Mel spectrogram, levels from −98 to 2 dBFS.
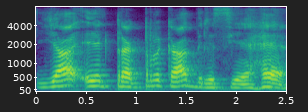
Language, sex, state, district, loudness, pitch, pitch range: Hindi, male, Jharkhand, Garhwa, -16 LUFS, 165 Hz, 140-185 Hz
